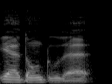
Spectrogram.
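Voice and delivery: grave, serious delivery. Retelling a story, quoting Dad: imitating Dad being serious. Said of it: "Dad was so serious".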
